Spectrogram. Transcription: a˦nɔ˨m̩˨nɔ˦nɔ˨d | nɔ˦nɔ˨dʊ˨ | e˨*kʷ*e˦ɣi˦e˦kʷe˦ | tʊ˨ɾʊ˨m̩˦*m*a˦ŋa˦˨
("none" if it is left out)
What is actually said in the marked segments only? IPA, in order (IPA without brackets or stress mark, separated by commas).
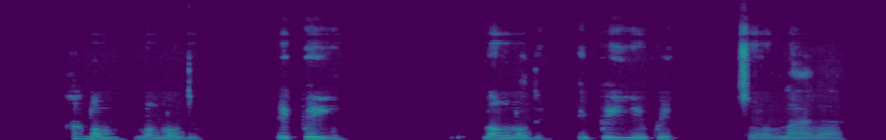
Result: kʷ, n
